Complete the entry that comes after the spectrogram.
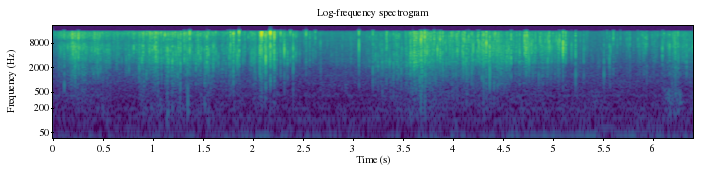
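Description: A small sheet of clear plastic bubble wrap, rolled into a tube and held in both hands, is twisted, squeezed and crinkled with the fingertips, popping and crunching its air bubbles. A steady, dense crackle of bright, crisp crinkles runs throughout, broken by sharp pops that stand out around the two-second and three-and-a-half-second marks.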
